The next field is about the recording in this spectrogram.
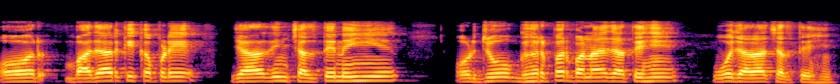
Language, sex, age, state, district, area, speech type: Hindi, male, 30-45, Madhya Pradesh, Ujjain, rural, spontaneous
